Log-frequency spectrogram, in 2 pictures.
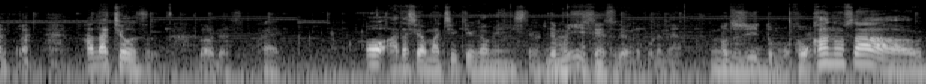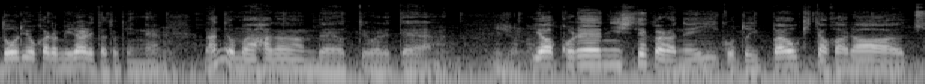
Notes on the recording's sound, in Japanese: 2人組。パーキング収録。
